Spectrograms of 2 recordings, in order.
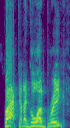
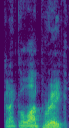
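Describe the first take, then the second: First: It is said loudly. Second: It is said quietly.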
